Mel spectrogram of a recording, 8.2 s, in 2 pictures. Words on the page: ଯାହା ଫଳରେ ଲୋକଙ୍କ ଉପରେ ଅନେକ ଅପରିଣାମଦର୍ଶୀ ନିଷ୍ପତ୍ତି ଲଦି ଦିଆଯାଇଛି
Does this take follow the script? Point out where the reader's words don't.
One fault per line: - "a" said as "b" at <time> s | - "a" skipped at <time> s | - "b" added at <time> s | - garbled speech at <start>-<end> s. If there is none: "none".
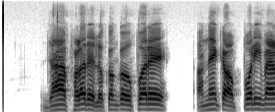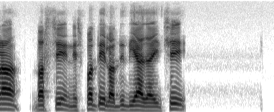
none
